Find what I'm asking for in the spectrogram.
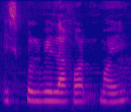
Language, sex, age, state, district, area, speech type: Assamese, female, 45-60, Assam, Udalguri, rural, spontaneous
